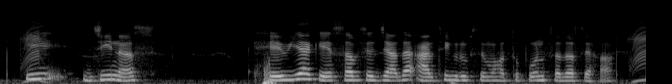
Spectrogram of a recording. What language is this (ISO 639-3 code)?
bho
